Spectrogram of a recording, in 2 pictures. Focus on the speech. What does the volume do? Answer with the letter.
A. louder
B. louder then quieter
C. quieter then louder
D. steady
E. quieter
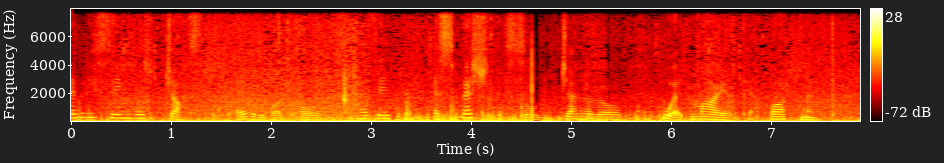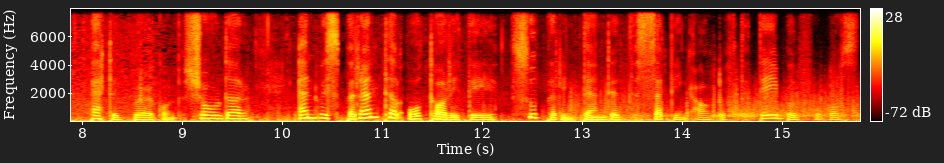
B.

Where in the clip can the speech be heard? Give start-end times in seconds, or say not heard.
0.0-15.7.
